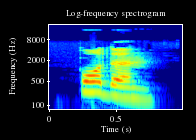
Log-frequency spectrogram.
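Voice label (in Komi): "подӧн", Komi, female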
